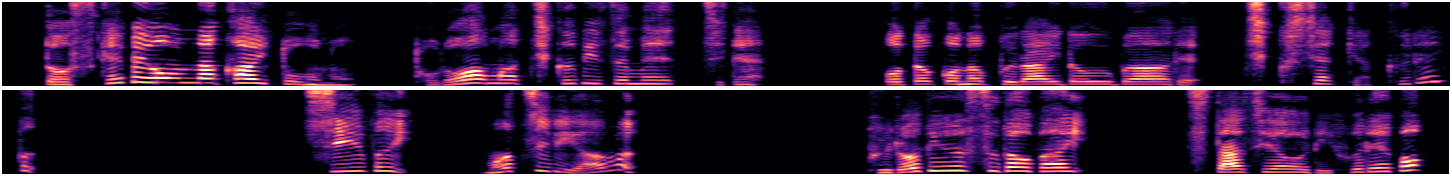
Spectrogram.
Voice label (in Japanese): タイトルコール, ASMR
